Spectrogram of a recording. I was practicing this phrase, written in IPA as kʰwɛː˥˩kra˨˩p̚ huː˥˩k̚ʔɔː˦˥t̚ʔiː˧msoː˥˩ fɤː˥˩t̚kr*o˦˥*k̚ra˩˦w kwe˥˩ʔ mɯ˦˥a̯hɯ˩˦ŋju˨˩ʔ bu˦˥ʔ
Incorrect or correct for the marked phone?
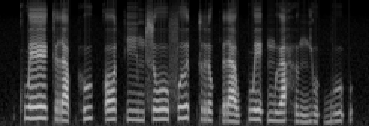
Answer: incorrect: o˨˩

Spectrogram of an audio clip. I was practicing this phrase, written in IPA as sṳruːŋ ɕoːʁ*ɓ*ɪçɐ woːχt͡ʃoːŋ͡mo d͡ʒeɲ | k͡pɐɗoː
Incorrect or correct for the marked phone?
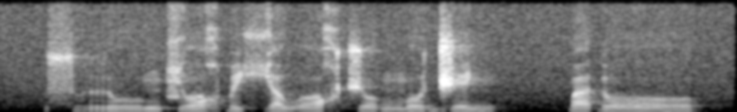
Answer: correct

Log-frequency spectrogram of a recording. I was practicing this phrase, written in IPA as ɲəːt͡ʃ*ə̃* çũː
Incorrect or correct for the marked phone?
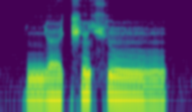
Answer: correct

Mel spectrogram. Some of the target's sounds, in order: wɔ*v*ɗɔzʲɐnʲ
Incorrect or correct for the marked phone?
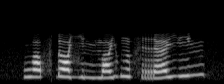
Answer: incorrect: f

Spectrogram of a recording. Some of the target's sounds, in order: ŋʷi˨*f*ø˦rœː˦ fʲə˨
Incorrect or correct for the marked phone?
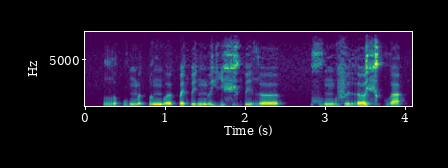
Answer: correct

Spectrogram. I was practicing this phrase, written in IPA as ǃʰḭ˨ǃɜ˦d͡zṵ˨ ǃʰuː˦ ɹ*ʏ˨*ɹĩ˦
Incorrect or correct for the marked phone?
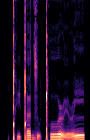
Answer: correct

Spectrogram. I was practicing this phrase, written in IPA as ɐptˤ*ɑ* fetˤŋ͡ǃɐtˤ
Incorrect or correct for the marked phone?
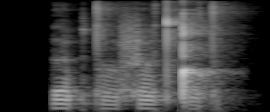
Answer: correct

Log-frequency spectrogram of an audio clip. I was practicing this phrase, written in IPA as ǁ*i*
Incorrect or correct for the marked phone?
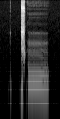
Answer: incorrect: ɨ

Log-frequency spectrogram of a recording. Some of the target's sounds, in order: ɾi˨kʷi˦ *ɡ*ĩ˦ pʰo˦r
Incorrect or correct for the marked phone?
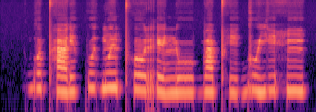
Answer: incorrect: ɡʷ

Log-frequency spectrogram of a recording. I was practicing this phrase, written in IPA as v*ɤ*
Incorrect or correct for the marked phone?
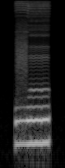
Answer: correct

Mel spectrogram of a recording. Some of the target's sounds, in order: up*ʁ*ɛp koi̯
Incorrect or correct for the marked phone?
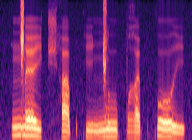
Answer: correct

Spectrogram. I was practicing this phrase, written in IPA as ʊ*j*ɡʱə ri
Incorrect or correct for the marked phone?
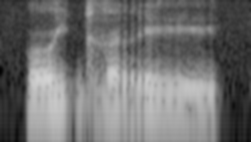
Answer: correct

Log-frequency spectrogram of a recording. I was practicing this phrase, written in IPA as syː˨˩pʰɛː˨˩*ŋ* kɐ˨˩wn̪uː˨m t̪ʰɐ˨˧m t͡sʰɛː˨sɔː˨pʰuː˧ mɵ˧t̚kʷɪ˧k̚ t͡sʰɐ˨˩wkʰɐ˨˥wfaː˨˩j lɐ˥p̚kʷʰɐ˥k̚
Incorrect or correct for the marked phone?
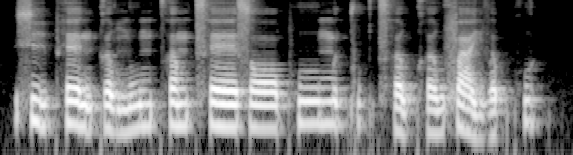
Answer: correct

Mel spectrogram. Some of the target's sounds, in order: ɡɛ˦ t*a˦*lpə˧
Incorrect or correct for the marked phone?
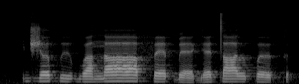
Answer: correct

